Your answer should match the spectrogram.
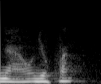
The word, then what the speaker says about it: nhạo: Chứ không có nói nguyện lạc dục văn. Nó là chữ lạc, nhưng mà đọc là chữ nhạo. Sau này sẽ có một chữ lạc khác, mà cũng phải sửa lại thành chữ nhạo.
